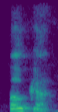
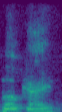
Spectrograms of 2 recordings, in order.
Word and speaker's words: bokeh: And that's an effect called bokeh. It's also called bokeh. Okay. Either way, it means the same thing, but it's spelled like this. Pretentious folks like to call it bokeh. I always saw it phonetically. First time I saw it, it was laid out as bokeh. But either term is correct.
